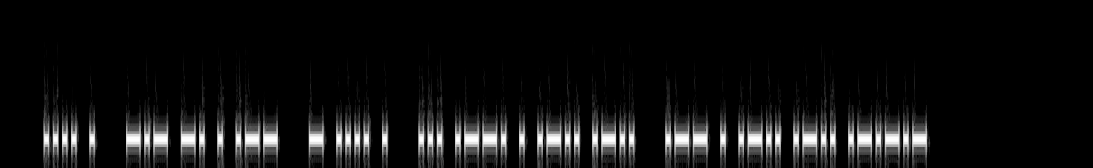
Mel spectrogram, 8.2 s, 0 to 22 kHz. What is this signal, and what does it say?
Morse code, heard as a keyed tone, about 34 wpm, 700 Hz. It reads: HE KNEW THE SPELL WELL.
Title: Sentences from Top 1000 Words - Review Part 1 - 35wpm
